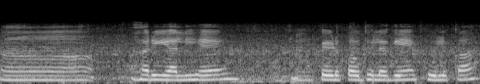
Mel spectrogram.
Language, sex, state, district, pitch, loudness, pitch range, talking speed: Hindi, female, Maharashtra, Gondia, 210 Hz, -14 LUFS, 205-220 Hz, 110 wpm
